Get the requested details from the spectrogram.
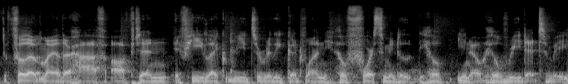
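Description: With music in the background and audible room echo, a man with a very deep, low pitch talks very fast in fairly even intonation. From Canada, then UK. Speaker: fashion designer. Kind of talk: interview.

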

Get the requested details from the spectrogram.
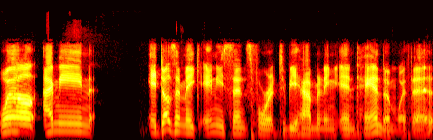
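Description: A man with an unremarkable speaking voice talks at a moderate pace. His pitch is fairly high and his intonation lively. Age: 30s. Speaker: comic book podcast co-host. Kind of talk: casual chat.

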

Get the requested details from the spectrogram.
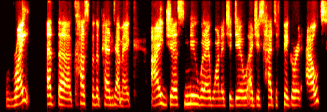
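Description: A woman with a New Jersey accent speaks at a fairly high pitch and a moderate pace, with ordinary pitch variation. The sound is dry and close, with no echo. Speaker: sensory play educator, former teacher. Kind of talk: casual interview chat.

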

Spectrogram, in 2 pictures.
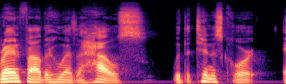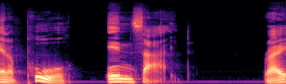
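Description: A man with an unremarkable speaking voice talks at a fairly slow pace, medium-pitched with ordinary pitch variation, on a very clean recording with a silent background. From US Midwest, suburban Detroit, Michigan. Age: 30s. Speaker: teaching pastor. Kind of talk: casual conversation, faith interview.

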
